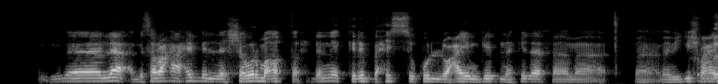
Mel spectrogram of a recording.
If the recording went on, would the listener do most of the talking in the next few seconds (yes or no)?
yes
